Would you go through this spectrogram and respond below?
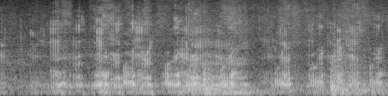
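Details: Crowded pigs on a farm in Japan give pulsing, nasal grunts in quick succession, some tonal and slightly whiny, forming a busy chorus over a short stretch.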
